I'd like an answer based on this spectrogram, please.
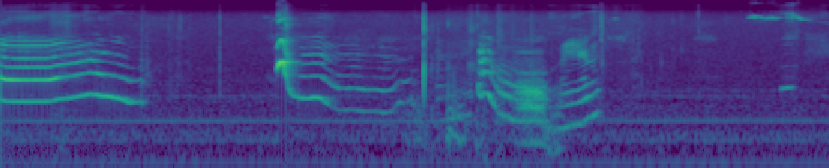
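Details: Snow the husky howls in protest because Trixie, an Australian Cattle Dog, took her bone. A wavering howl opens, then comes a falling wail and a rough, broken vocal burst, followed by quiet.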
